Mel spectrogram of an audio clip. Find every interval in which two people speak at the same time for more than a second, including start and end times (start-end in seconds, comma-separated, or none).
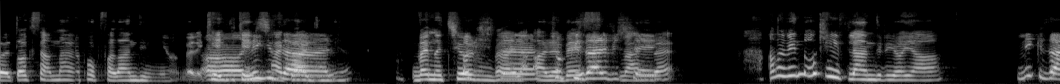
2.0-3.4, 4.6-6.7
